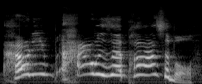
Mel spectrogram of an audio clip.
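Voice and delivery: very high-pitched squeaky disbelief; incredulous. Real, not acted. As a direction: voice leaps way up, baffled. Baffled by the impossible answer.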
